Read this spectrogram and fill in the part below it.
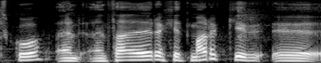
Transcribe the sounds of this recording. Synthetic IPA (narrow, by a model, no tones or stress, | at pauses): skɔɛnɛnθaðɛɾɛhcjɛt̪maɾcɪɾ̥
